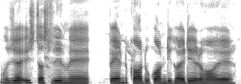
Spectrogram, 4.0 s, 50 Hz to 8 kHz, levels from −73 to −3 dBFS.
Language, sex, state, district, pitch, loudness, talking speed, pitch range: Hindi, female, Arunachal Pradesh, Lower Dibang Valley, 190 Hz, -17 LUFS, 165 wpm, 185-195 Hz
